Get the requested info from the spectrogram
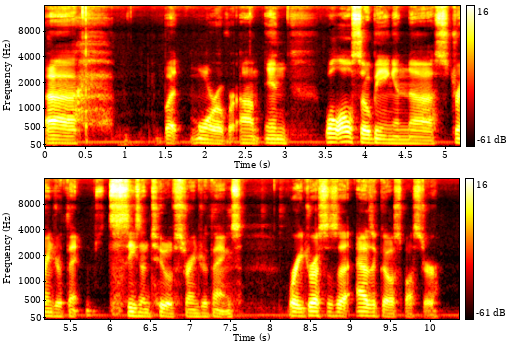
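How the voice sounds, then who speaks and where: A man's fairly low, dark, mellow voice, mumbling at a fairly slow pace with ordinary pitch variation and long, frequent pauses. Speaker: YouTuber. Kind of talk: casual review talk to camera. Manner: stuttering, mumbling.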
